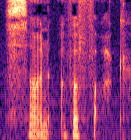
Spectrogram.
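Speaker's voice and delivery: unvoiced whisper, mortified; hushed mortified swear; whispered curse. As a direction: breathe the curse under your breath. Mortified curse under breath.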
